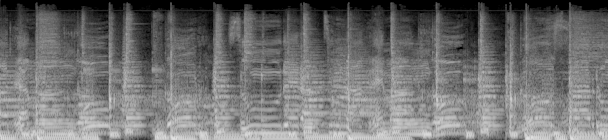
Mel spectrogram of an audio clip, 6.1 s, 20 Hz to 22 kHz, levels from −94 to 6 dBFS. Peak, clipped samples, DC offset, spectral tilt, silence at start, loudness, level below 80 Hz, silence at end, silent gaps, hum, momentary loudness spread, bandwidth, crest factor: -4 dBFS; under 0.1%; under 0.1%; -6 dB/octave; 0 s; -15 LUFS; -20 dBFS; 0 s; none; none; 3 LU; 17 kHz; 10 dB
